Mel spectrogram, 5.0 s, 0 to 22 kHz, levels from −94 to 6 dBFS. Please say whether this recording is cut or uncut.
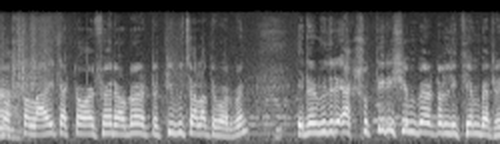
uncut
